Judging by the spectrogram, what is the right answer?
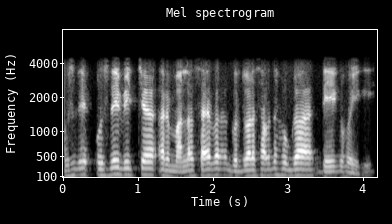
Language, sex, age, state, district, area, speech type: Punjabi, male, 45-60, Punjab, Fatehgarh Sahib, rural, conversation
